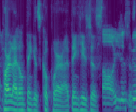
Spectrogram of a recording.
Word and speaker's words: capoeira: right, with that like that dancing style, like capoeira or something. How do you say it? Do you know how to say it? Capoeira, Capoeira, yeah.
